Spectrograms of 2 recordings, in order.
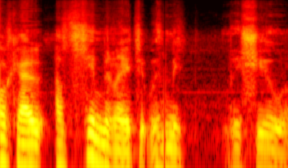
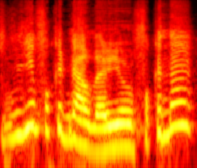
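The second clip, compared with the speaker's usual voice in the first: raised, high-pitched yell of a retold line; mock-exasperated calling out; retold shout; 8 dB louder than usual. Shouting up to mate below.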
